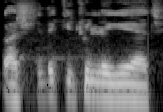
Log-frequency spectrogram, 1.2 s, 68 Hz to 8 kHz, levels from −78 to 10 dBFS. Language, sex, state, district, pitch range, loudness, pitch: Bengali, male, West Bengal, Jhargram, 115-130 Hz, -17 LUFS, 120 Hz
